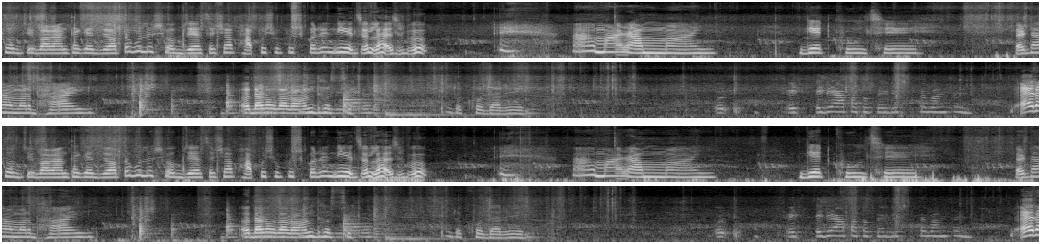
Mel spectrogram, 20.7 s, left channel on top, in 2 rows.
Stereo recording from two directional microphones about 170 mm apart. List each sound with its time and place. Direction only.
0.0 s speech: 25° right (ahead or behind)
4.9 s speech: centre (ahead or behind)
8.0 s speech: 30° right (ahead or behind)
10.1 s speech: 10° right (ahead or behind)
11.6 s a sound: 50° left (ahead or behind)
12.7 s speech: 15° right (ahead or behind)
13.7 s speech: 45° left (ahead or behind)
14.8 s speech: 20° right (ahead or behind)
20.5 s speech: 30° right (ahead or behind)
